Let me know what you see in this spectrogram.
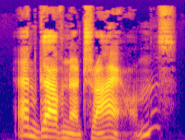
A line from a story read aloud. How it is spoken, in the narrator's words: I said dryly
